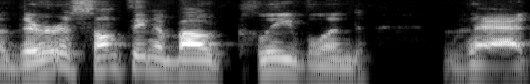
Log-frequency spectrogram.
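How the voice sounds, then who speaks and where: An unremarkable speaking voice belongs to this man, who talks at a moderate pace. His intonation is lively. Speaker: radio play-by-play broadcaster. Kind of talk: interview answer.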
